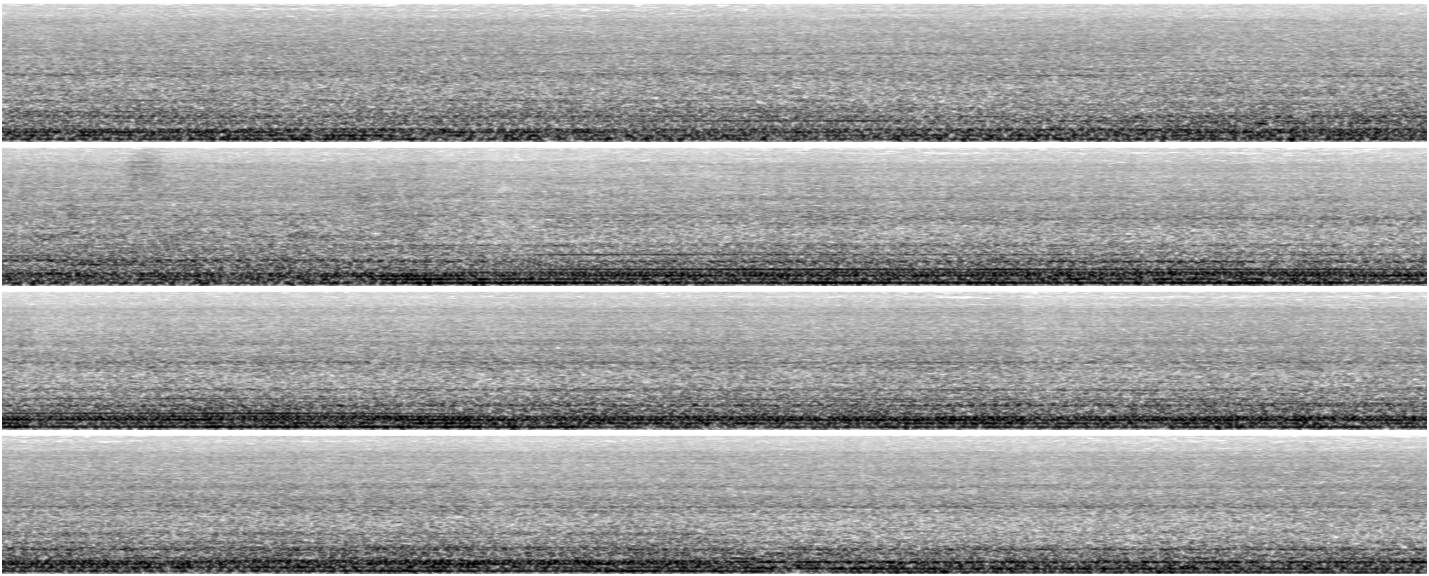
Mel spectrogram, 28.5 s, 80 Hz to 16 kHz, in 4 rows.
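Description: Cessna 172S's four-cylinder Lycoming engine and propeller droning steadily inside the cabin, over a rushing hiss. The drone gets a little louder and changes pitch about nine seconds in, and changes pitch again near the end: power changes on the approach to land.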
